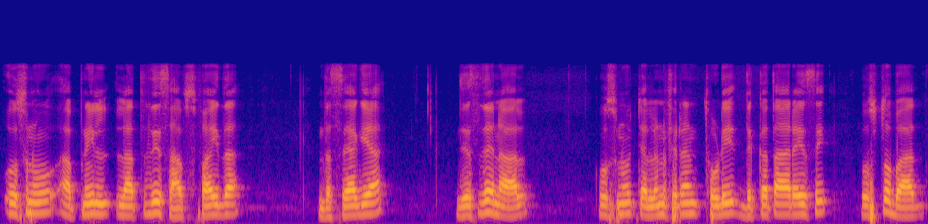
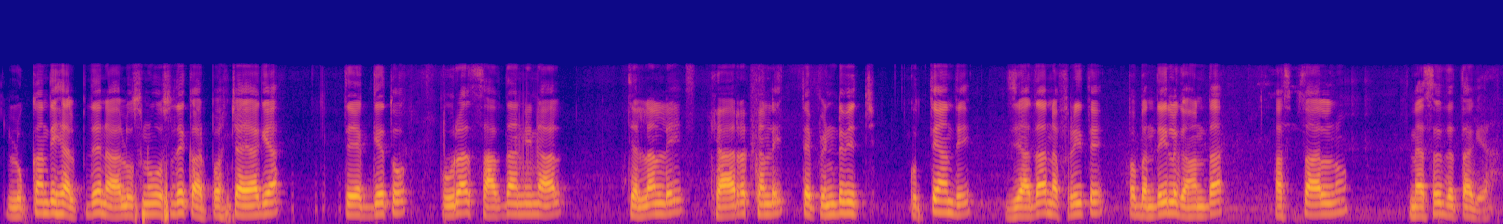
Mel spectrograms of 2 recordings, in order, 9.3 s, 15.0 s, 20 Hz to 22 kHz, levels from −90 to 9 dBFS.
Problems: background sounds at intervals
